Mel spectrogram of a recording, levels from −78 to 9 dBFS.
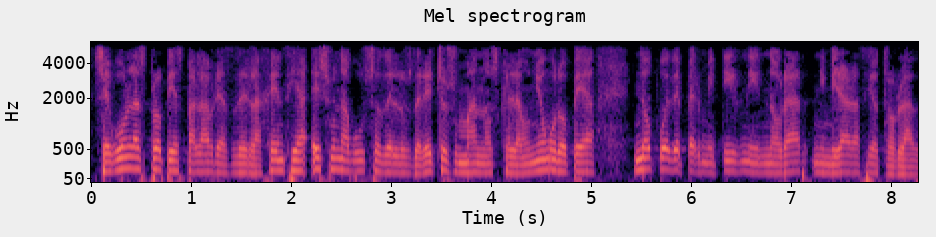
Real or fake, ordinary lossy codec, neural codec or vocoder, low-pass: real; none; none; 5.4 kHz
